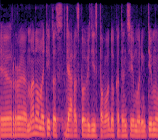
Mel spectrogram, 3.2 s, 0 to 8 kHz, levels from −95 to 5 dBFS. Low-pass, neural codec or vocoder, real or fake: 7.2 kHz; codec, 24 kHz, 0.9 kbps, WavTokenizer, medium speech release version 2; fake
